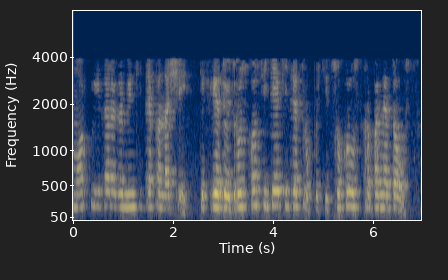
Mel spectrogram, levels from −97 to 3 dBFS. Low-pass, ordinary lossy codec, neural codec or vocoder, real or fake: 7.2 kHz; AAC, 16 kbps; vocoder, 24 kHz, 100 mel bands, Vocos; fake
